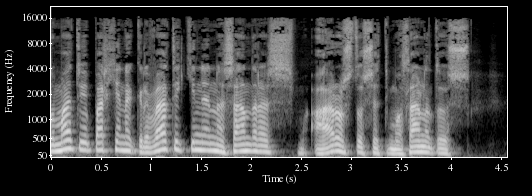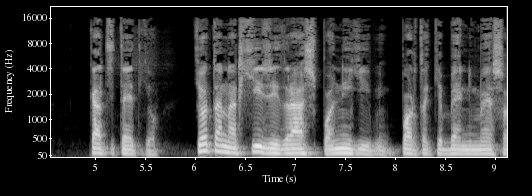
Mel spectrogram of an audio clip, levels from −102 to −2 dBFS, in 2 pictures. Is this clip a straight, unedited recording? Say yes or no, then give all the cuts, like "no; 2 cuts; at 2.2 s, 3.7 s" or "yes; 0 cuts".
yes; 0 cuts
